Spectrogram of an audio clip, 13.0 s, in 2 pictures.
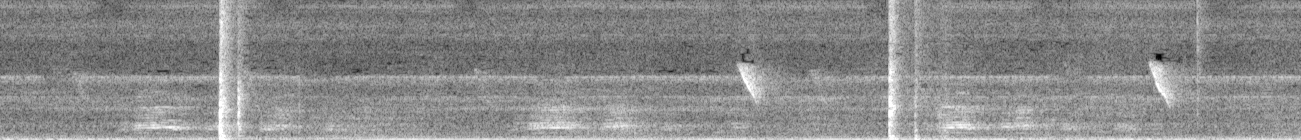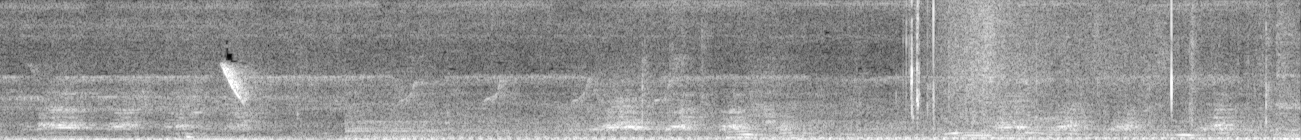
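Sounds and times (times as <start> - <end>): soft chattering bird calls: 6.6 - 13.0.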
